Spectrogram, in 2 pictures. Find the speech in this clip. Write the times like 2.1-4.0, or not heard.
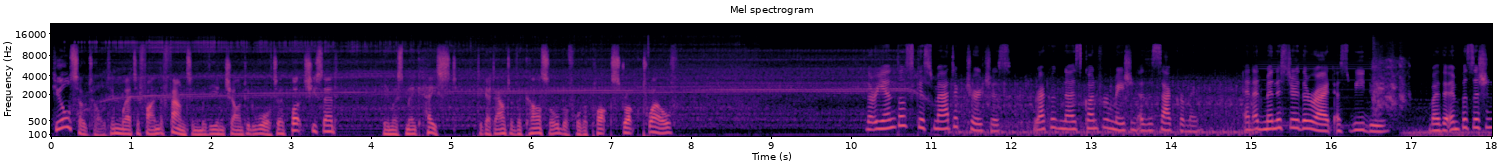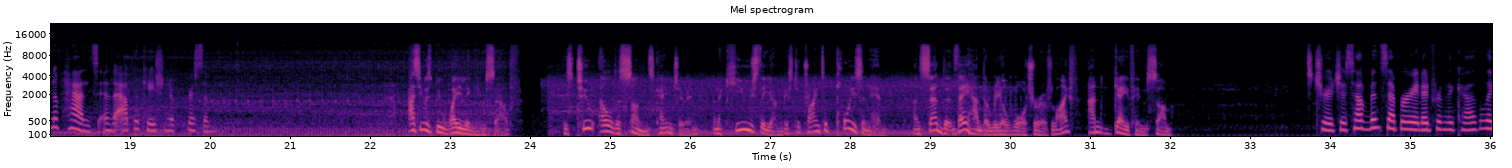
0.0-8.0, 10.2-20.1, 22.4-32.1, 33.7-35.9.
